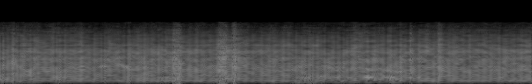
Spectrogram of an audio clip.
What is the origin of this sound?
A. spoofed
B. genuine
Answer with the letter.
A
